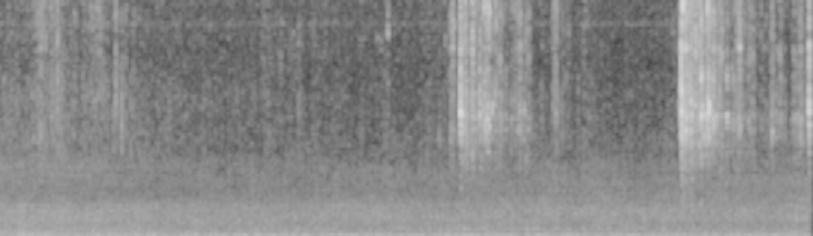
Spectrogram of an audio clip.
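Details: In Laos, Southeast Asia, a water buffalo flaps its ears, making brief, sharp, percussive rattling slaps over a steady low rumble.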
